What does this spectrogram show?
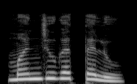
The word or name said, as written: ಮಂಜುಗತ್ತಲೆ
